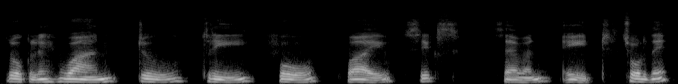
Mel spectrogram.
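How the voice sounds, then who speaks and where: In a medium-pitched voice, a meditation guide speaks softly and slowly. Short, calm instructions are separated by pauses.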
